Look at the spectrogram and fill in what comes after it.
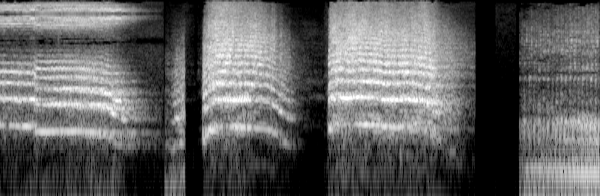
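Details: An elephant gives loud, blaring trumpet calls, each lasting about a second and rich in stacked harmonics. Several calls come in a row, separated by brief silences.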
